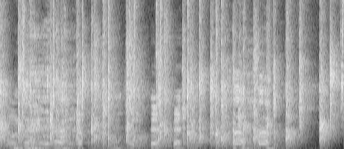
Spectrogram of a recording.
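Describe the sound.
Steady applause fills the whole stretch, a dense patter of many hands clapping at a fairly loud level, with murmuring voices blended underneath.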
